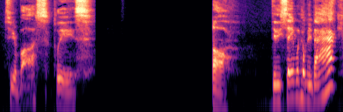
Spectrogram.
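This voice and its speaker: An actor playing a shady, evasive dealer in a crime radio drama, with a condescending, menacing manner. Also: male voice, on the high side, exaggerated voice. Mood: urgent, nervous.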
